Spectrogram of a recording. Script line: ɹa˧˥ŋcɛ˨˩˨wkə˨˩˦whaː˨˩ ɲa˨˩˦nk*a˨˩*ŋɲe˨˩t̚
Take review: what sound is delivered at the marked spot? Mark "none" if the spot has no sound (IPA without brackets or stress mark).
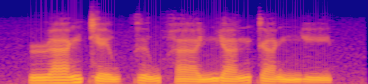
a˨˩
